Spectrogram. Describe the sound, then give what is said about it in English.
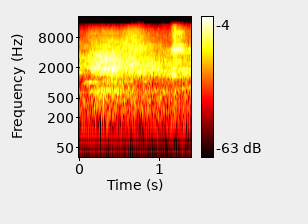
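An audience cheering together after the remark that Georgia got beat by Bama but it ain't over, a dense, steady roar of many voices with whoops mixed in, holding loud for about a second and a half with a small surge near the end. “You can cheer for that.”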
